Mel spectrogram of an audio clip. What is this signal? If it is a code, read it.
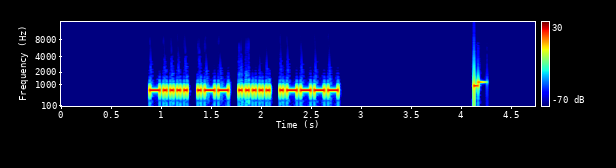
Morse code, heard as a keyed tone, about 36 wpm, 700 Hz. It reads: 6W51
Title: Four Challenging Letter-Number Combinations 35wpm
